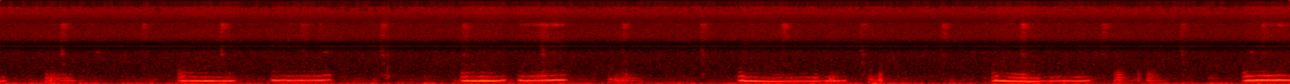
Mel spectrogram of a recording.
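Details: Cute murmuring noises from a female cat asleep and dreaming: a series of low, hummed, slightly wavering notes, each about half a second to a second long, coming in irregular clusters with short quiet gaps between.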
